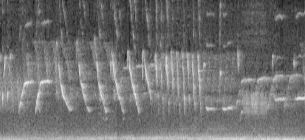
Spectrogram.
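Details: Young canary in lively twittering song, meant to teach other young canaries: fast run of high downslurred chirps, then a softer trilled buzzy passage, with low background hum.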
